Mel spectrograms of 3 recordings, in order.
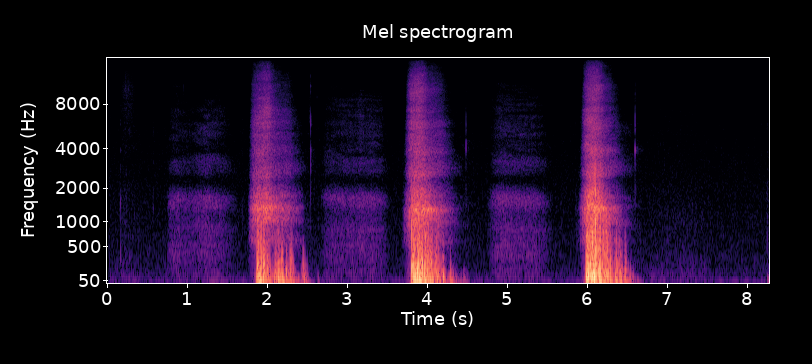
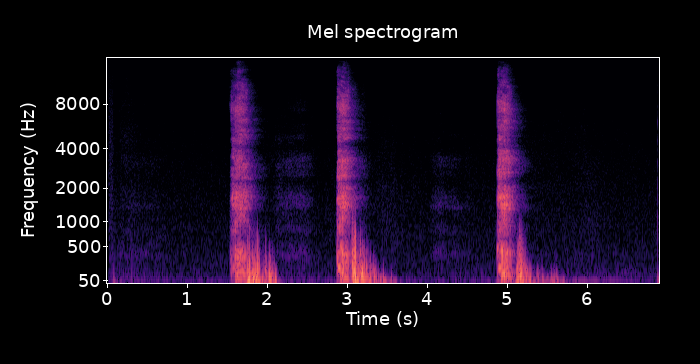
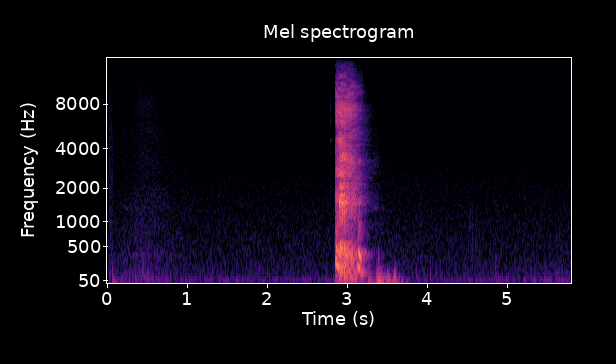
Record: {"exhalation_length": "8.3 s", "exhalation_amplitude": 25286, "exhalation_signal_mean_std_ratio": 0.26, "three_cough_length": "6.9 s", "three_cough_amplitude": 3653, "three_cough_signal_mean_std_ratio": 0.36, "cough_length": "5.8 s", "cough_amplitude": 7043, "cough_signal_mean_std_ratio": 0.2, "survey_phase": "beta (2021-08-13 to 2022-03-07)", "age": "18-44", "gender": "Male", "wearing_mask": "No", "symptom_runny_or_blocked_nose": true, "symptom_other": true, "smoker_status": "Never smoked", "respiratory_condition_asthma": false, "respiratory_condition_other": false, "recruitment_source": "Test and Trace", "submission_delay": "1 day", "covid_test_result": "Positive", "covid_test_method": "RT-qPCR", "covid_ct_value": 24.8, "covid_ct_gene": "ORF1ab gene"}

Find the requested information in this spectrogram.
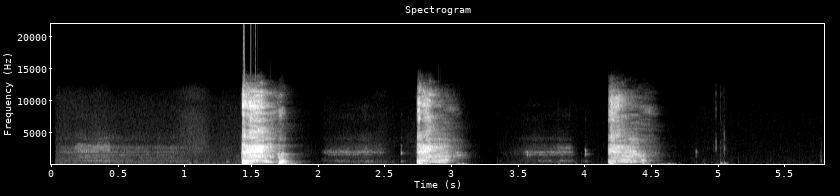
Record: {"three_cough_length": "5.8 s", "three_cough_amplitude": 30675, "three_cough_signal_mean_std_ratio": 0.23, "survey_phase": "beta (2021-08-13 to 2022-03-07)", "age": "65+", "gender": "Female", "wearing_mask": "No", "symptom_none": true, "smoker_status": "Never smoked", "respiratory_condition_asthma": false, "respiratory_condition_other": false, "recruitment_source": "REACT", "submission_delay": "1 day", "covid_test_result": "Negative", "covid_test_method": "RT-qPCR", "influenza_a_test_result": "Negative", "influenza_b_test_result": "Negative"}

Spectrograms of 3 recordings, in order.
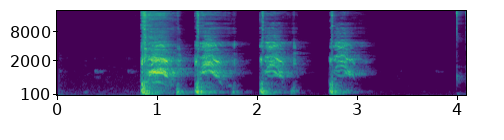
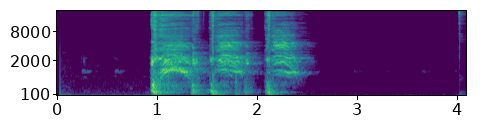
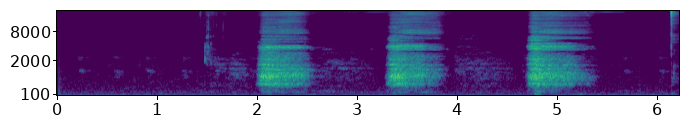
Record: {"three_cough_length": "4.1 s", "three_cough_amplitude": 32767, "three_cough_signal_mean_std_ratio": 0.41, "cough_length": "4.1 s", "cough_amplitude": 32766, "cough_signal_mean_std_ratio": 0.44, "exhalation_length": "6.2 s", "exhalation_amplitude": 32766, "exhalation_signal_mean_std_ratio": 0.4, "survey_phase": "beta (2021-08-13 to 2022-03-07)", "age": "45-64", "gender": "Male", "wearing_mask": "No", "symptom_none": true, "smoker_status": "Never smoked", "respiratory_condition_asthma": false, "respiratory_condition_other": false, "recruitment_source": "REACT", "submission_delay": "1 day", "covid_test_result": "Negative", "covid_test_method": "RT-qPCR", "influenza_a_test_result": "Negative", "influenza_b_test_result": "Negative"}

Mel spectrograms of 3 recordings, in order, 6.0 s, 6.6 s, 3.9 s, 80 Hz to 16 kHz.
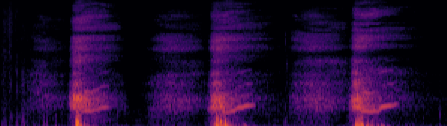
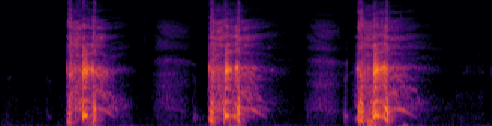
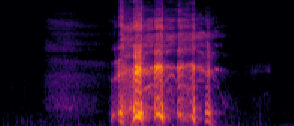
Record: {"exhalation_length": "6.0 s", "exhalation_amplitude": 6853, "exhalation_signal_mean_std_ratio": 0.35, "three_cough_length": "6.6 s", "three_cough_amplitude": 25979, "three_cough_signal_mean_std_ratio": 0.33, "cough_length": "3.9 s", "cough_amplitude": 32767, "cough_signal_mean_std_ratio": 0.3, "survey_phase": "beta (2021-08-13 to 2022-03-07)", "age": "45-64", "gender": "Male", "wearing_mask": "No", "symptom_none": true, "smoker_status": "Current smoker (11 or more cigarettes per day)", "respiratory_condition_asthma": false, "respiratory_condition_other": false, "recruitment_source": "REACT", "submission_delay": "1 day", "covid_test_result": "Negative", "covid_test_method": "RT-qPCR"}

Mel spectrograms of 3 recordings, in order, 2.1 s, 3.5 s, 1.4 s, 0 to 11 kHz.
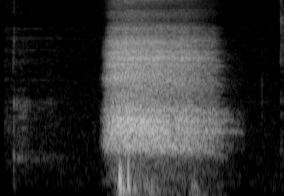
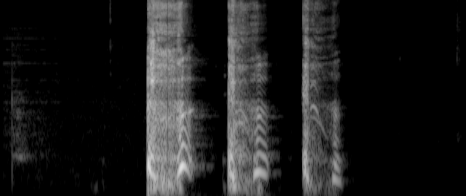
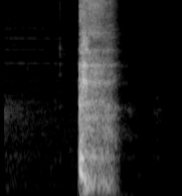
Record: {"exhalation_length": "2.1 s", "exhalation_amplitude": 23246, "exhalation_signal_mean_std_ratio": 0.51, "three_cough_length": "3.5 s", "three_cough_amplitude": 32768, "three_cough_signal_mean_std_ratio": 0.27, "cough_length": "1.4 s", "cough_amplitude": 32768, "cough_signal_mean_std_ratio": 0.26, "survey_phase": "beta (2021-08-13 to 2022-03-07)", "age": "18-44", "gender": "Female", "wearing_mask": "No", "symptom_cough_any": true, "symptom_onset": "6 days", "smoker_status": "Ex-smoker", "respiratory_condition_asthma": false, "respiratory_condition_other": false, "recruitment_source": "REACT", "submission_delay": "2 days", "covid_test_result": "Negative", "covid_test_method": "RT-qPCR"}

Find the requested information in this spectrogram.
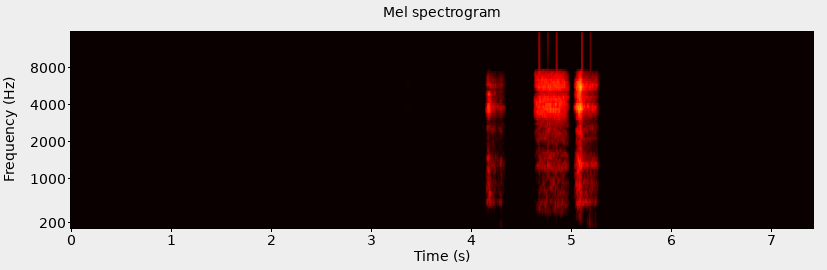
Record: {"exhalation_length": "7.4 s", "exhalation_amplitude": 4339, "exhalation_signal_mean_std_ratio": 0.18, "survey_phase": "beta (2021-08-13 to 2022-03-07)", "age": "65+", "gender": "Male", "wearing_mask": "No", "symptom_none": true, "smoker_status": "Never smoked", "respiratory_condition_asthma": false, "respiratory_condition_other": false, "recruitment_source": "REACT", "submission_delay": "2 days", "covid_test_result": "Negative", "covid_test_method": "RT-qPCR"}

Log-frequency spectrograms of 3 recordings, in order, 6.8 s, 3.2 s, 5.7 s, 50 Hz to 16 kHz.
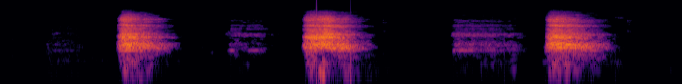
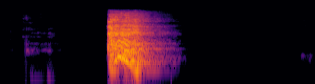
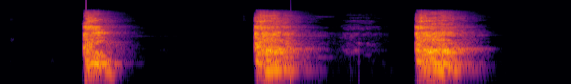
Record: {"exhalation_length": "6.8 s", "exhalation_amplitude": 13051, "exhalation_signal_mean_std_ratio": 0.35, "cough_length": "3.2 s", "cough_amplitude": 29740, "cough_signal_mean_std_ratio": 0.28, "three_cough_length": "5.7 s", "three_cough_amplitude": 30673, "three_cough_signal_mean_std_ratio": 0.36, "survey_phase": "alpha (2021-03-01 to 2021-08-12)", "age": "18-44", "gender": "Male", "wearing_mask": "No", "symptom_fatigue": true, "symptom_change_to_sense_of_smell_or_taste": true, "symptom_loss_of_taste": true, "symptom_onset": "2 days", "smoker_status": "Never smoked", "respiratory_condition_asthma": false, "respiratory_condition_other": false, "recruitment_source": "REACT", "submission_delay": "2 days", "covid_test_result": "Negative", "covid_test_method": "RT-qPCR"}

